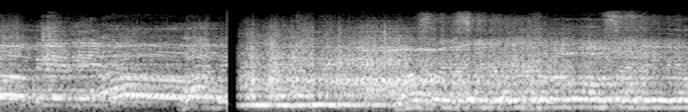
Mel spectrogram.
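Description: Loud live concert sound: amplified voices and crowd chanting. The sound cuts out suddenly and briefly about a second and a half in, then steady held tones carry on.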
